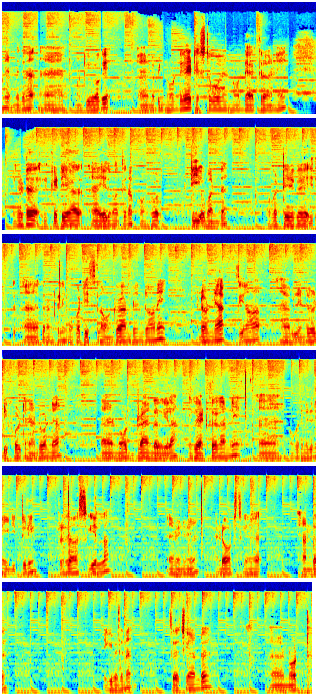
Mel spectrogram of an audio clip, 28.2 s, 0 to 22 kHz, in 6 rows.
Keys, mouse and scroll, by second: 0.2-2.9 scroll down 5, 0.7-2.9 scroll up 1, 2.9-4.1 scroll down 1, 17.8-28.2 drag.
